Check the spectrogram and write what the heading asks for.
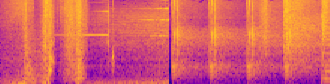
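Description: A car engine starting up: a burst of noise, then a low steady rumble that cuts off abruptly about two seconds in, followed by a few sharp knocks.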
